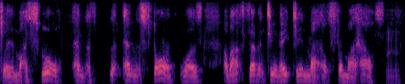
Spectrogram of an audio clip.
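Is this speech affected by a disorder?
Yes: Parkinson's; tremors since youth, progressively worse, repeated complete breathing stoppage, unable to make sound then, emergency steroids; psilocybin 1 gram every 5 hours controls tremors, helps breathing, still has breathing problems, uses cannabis; formerly voice tremor, hard to understand, lost track after 2-3 sentences, now talks at length.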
